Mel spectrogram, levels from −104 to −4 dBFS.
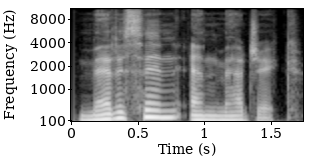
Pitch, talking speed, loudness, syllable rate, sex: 140 Hz, 105 wpm, -17 LUFS, 4.5 syllables/s, male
